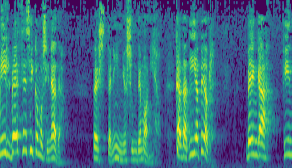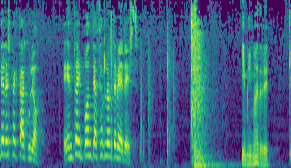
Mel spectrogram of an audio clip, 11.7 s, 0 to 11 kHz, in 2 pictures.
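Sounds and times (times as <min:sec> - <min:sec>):
speech: 0:00.0 - 0:08.8, 0:10.7 - 0:11.6
door slamming shut with a heavy booming thud: 0:09.6 - 0:10.4.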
